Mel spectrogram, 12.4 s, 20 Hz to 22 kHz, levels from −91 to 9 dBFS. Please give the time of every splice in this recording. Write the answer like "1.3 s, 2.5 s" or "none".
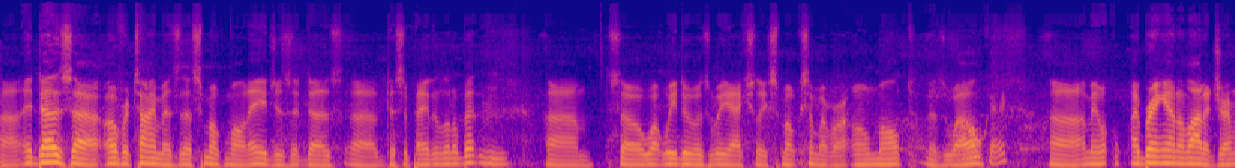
none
